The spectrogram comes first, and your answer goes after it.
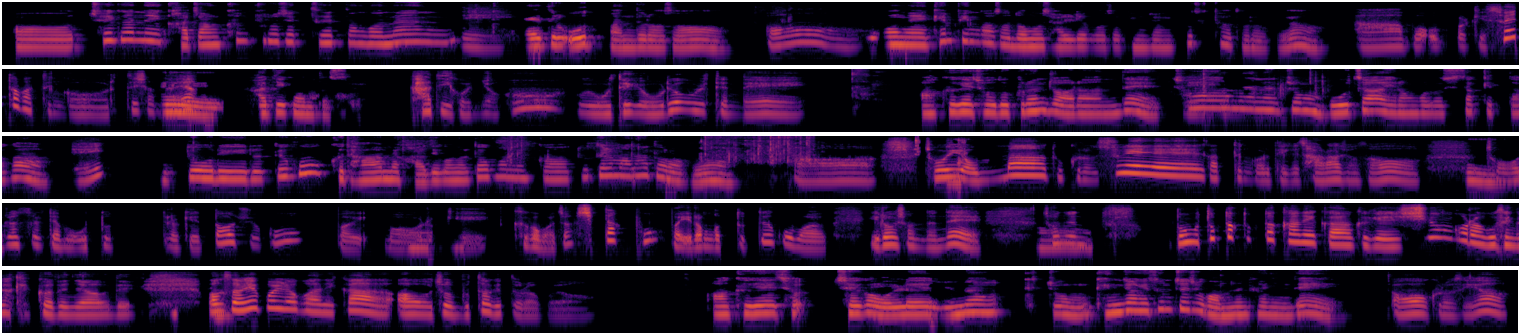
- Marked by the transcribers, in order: distorted speech; other background noise; gasp; laughing while speaking: "생각했거든요"
- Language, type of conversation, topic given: Korean, unstructured, 어떤 취미가 가장 큰 즐거움을 주나요?
- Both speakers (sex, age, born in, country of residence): female, 35-39, South Korea, United States; female, 35-39, South Korea, United States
